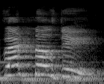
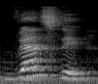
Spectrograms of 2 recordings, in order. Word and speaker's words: Wednesday: this word it's often wedness day no no this is also wrong it's Wednesday the D is silent in this word wday wday sandwich no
